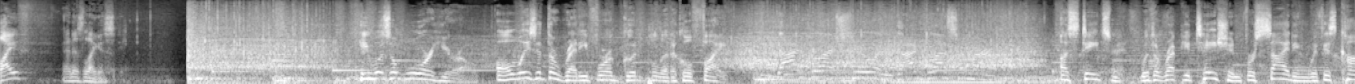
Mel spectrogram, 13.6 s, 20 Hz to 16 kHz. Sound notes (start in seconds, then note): 7.2 applause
